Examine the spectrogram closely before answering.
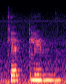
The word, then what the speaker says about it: Kaplan: Kaplan? That's how I pronounce it. I think that's the only way to pronounce it.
